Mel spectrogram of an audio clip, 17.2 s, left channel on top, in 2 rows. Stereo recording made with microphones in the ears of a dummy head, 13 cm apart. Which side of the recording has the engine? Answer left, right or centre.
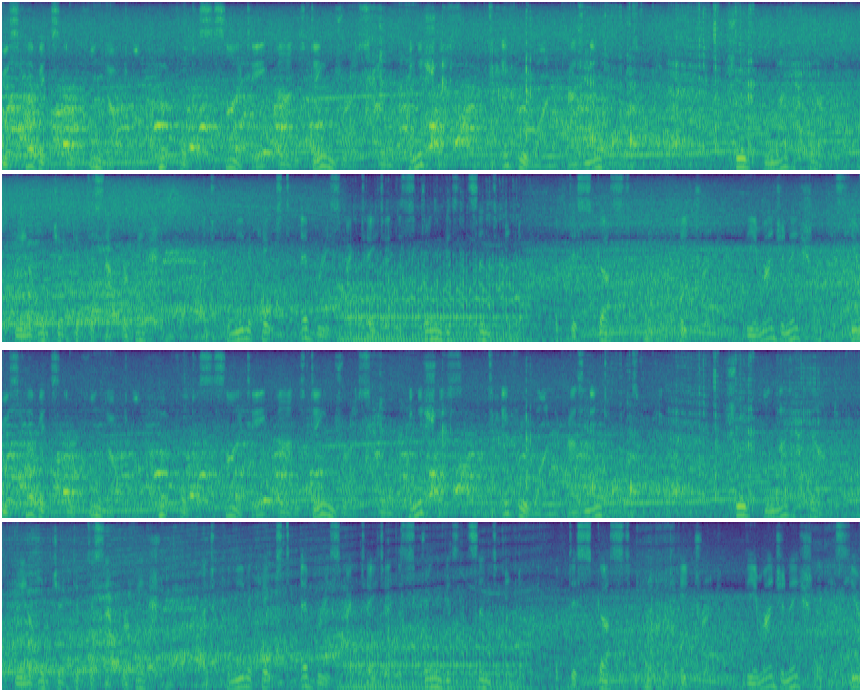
left.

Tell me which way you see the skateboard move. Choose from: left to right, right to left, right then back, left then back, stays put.
left to right.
